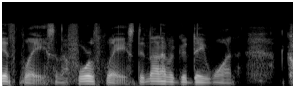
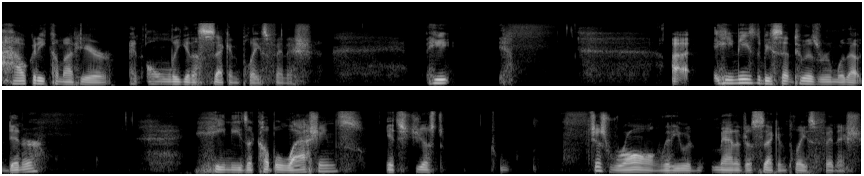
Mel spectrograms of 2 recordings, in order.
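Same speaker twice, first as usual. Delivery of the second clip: ordinary talk, nothing marked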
